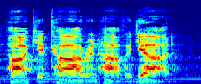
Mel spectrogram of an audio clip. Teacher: The stereotypical Boston accents, of course, are non-rhotic, meaning no R sounds in park your car in Harvard Yard.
